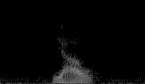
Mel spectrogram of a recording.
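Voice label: "有", Cantonese; has; yáuh; jau5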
